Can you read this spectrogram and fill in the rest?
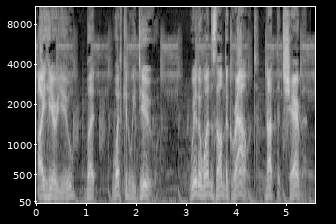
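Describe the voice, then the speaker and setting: A man's voice: mid-range voice, animated, unhurried, fairly bright tone, faint music behind. A man playing a defensive, blustering middle manager in an anime-style manga dub. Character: defensive, flustered male middle manager, eager to placate.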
